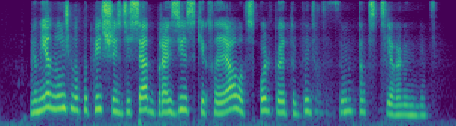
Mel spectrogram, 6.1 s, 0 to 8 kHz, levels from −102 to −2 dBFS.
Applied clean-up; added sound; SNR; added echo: neural mask model DeepFilterNet 3.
